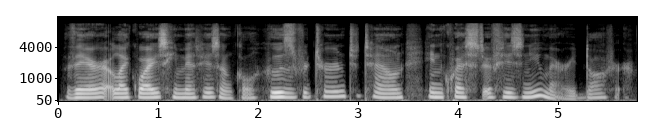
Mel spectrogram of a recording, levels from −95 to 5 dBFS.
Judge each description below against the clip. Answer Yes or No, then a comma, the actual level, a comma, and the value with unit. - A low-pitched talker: No, medium, 180 Hz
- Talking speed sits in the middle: Yes, average, 185 wpm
